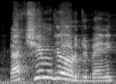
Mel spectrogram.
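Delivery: usual speaking voice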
